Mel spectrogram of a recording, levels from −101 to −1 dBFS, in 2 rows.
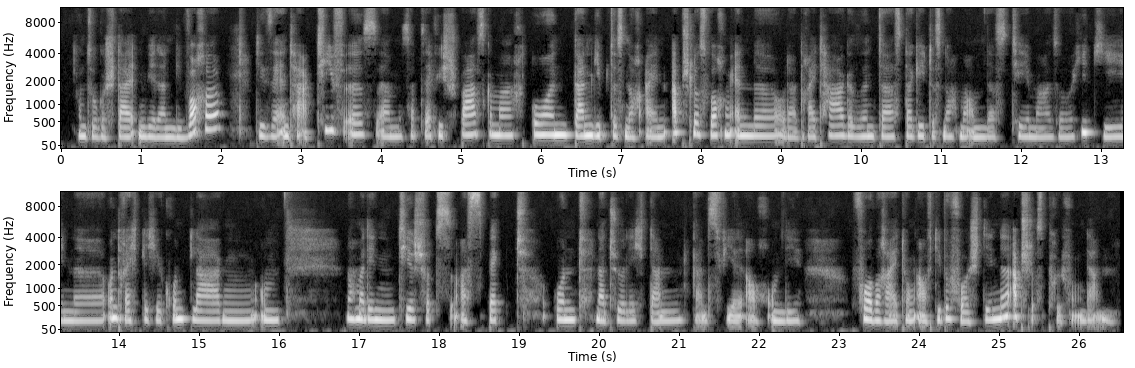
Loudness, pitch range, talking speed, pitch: -22 LUFS, 185-220 Hz, 135 wpm, 200 Hz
